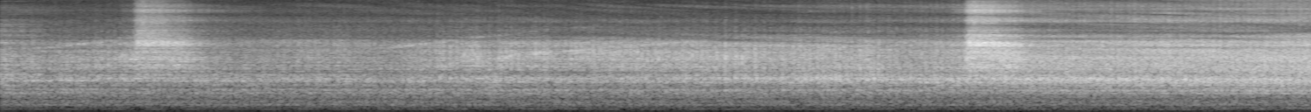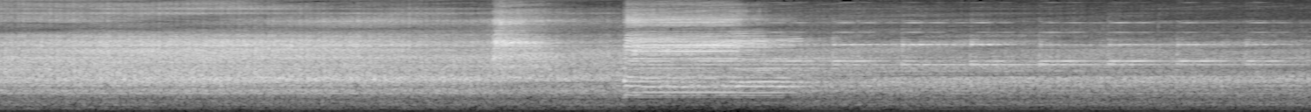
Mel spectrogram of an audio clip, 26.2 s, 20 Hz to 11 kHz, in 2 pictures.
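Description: Model GE ET44AC locomotive and double-stack container cars running past on the track, with the rolling rumble growing loudest midway as the train goes by. Short sharp bursts come about 1.5, 10 and 18 s in, and the locomotive's sound system blows its horn for about two seconds soon after the last burst.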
